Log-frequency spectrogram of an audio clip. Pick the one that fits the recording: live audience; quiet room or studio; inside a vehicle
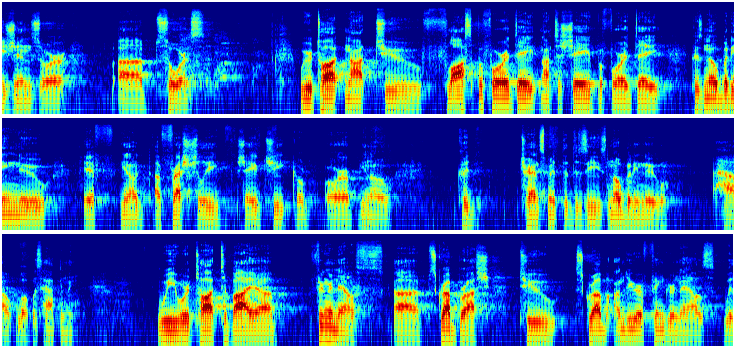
live audience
